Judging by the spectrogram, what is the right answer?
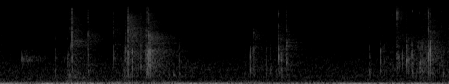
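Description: Foil pheromone-lure sachet crinkling in the hand, in short scattered crackles and rustles.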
